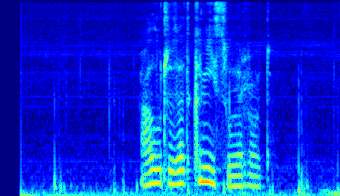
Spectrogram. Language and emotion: Russian, angry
